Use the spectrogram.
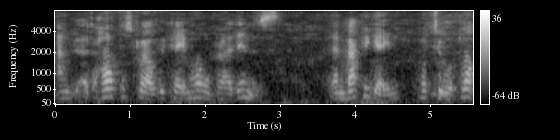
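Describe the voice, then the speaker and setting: A woman's fairly high voice with a Potteries accent, very slow and lively in intonation, amid noticeable background noise. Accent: Potteries (North Staffordshire) English. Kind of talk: interview answer. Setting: home cassette recording. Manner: reminiscing, conversational.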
